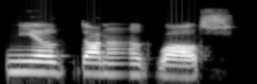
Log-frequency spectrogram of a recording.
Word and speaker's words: Neale Donald Walsch: von äh, Neil Donald Walsh. Mhm. Ich glaube, so spricht man ihn aus.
